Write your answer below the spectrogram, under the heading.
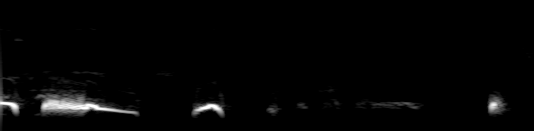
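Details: Spotted dove call used to stir up rival doves: one long, vibrating coo that slides gently downward, followed by a short hooked note and scattered soft murmurs, ending with a brief clipped note.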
